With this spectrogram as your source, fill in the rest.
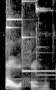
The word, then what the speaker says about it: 道行: 그러면 여기에서는 이 단어를 따오싱이라고 읽을까요? 아니면 따오항이라고 읽을까요? 두 개 다 아니에요. 여러분 완전 멘붕이죠. 이 단어를 어떻게 읽어야 되냐? 잘 들을게요. 입 확대해 주세요. 따오흥, 따오흥, 두둔. 앙이 아니라 이럴 때는 응인 거예요.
